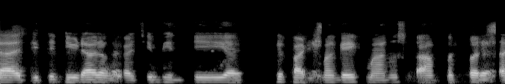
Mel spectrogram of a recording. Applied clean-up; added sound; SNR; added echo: neural mask model Resemble Enhance denoiser.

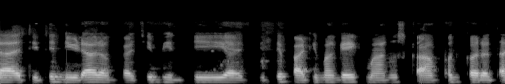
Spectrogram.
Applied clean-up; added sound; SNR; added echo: none; none; none; none.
